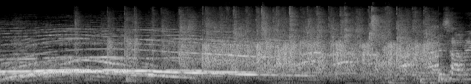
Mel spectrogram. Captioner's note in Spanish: Aplauso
